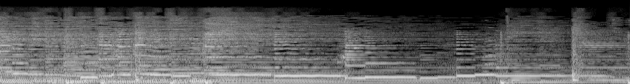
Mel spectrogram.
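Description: Southern rock band in an instrumental break: a lead guitar plays a melody that steps and slides in pitch over steady bass and drums.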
